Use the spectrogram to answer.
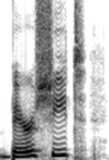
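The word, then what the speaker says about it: Beresheet: this interesting I can't I'm not sure if I'm gonna pronounce it right it's bursh eat Bereshit the ER e sh eet and it's Hebrew for in the beginning is the name of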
